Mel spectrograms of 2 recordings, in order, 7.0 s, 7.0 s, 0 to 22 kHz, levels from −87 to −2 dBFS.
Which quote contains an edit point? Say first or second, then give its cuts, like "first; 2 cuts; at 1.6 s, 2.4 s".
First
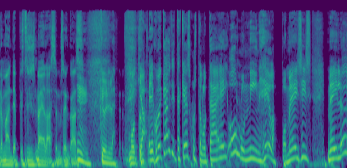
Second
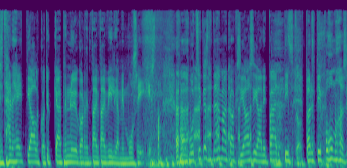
second; 6 cuts; at 0.9 s, 1.3 s, 2.0 s, 3.8 s, 4.3 s, 5.9 s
